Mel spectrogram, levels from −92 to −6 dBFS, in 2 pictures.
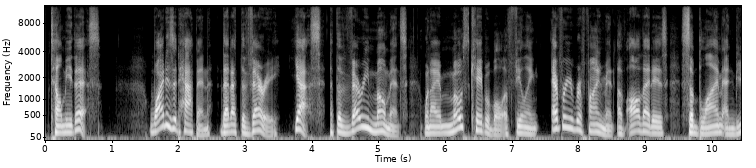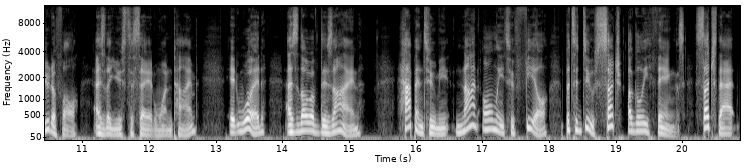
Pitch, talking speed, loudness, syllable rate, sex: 135 Hz, 175 wpm, -20 LUFS, 4.8 syllables/s, male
